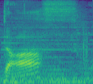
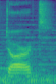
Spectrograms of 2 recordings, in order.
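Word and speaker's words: Daath: is right there it was translated as doth or something like that in the english version i have no clue why but it's dart you can clearly hear the characters pronounce it but um this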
